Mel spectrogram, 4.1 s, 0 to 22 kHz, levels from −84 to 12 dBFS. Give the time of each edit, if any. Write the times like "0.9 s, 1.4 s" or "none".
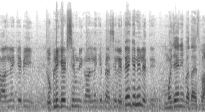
3.2 s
